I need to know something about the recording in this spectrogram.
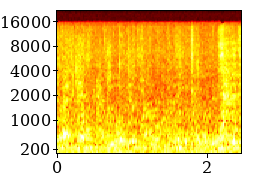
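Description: Faint, indistinct voices and room murmur in a meeting hall over a steady low hum, with no clear speech.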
